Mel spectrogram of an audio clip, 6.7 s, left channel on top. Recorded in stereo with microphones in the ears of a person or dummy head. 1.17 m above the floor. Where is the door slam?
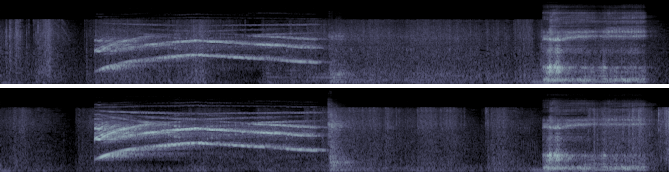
65° right (ahead or behind), 6 m.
